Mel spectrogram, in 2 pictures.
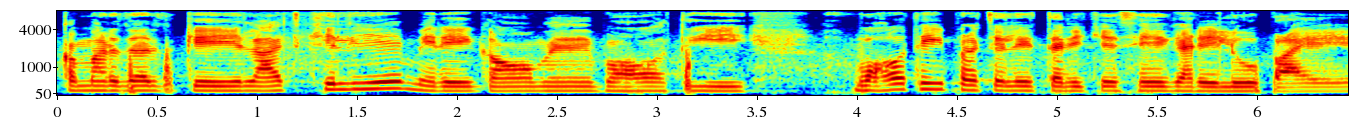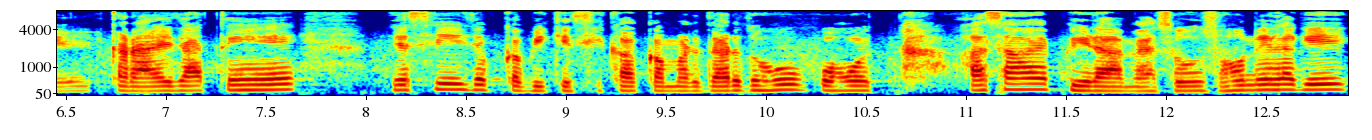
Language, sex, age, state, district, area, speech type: Hindi, male, 30-45, Madhya Pradesh, Hoshangabad, rural, spontaneous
